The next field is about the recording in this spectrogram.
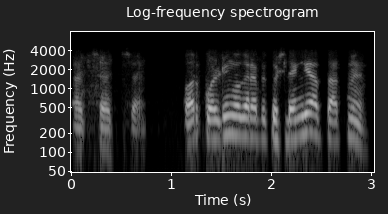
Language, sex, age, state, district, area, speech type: Urdu, male, 30-45, Uttar Pradesh, Mau, urban, conversation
